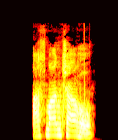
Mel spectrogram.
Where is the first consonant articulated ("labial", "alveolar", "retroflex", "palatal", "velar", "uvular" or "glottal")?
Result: alveolar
